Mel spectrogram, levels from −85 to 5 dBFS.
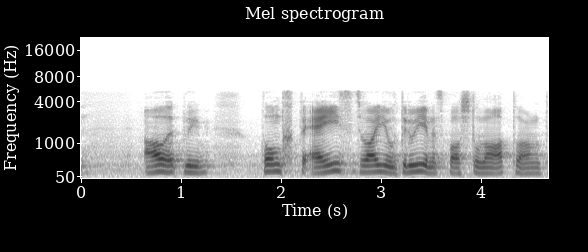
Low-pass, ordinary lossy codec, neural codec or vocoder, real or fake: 5.4 kHz; none; codec, 16 kHz, 0.5 kbps, FunCodec, trained on LibriTTS, 25 frames a second; fake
